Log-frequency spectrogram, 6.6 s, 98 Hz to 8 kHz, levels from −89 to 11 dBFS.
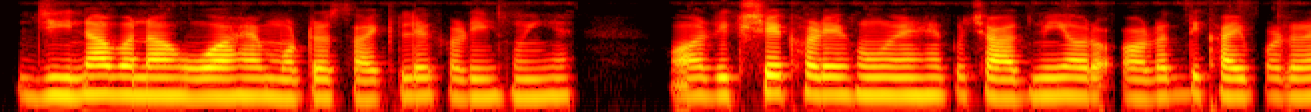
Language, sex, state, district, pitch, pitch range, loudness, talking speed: Hindi, female, Uttar Pradesh, Lalitpur, 190 Hz, 185-195 Hz, -20 LUFS, 185 wpm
